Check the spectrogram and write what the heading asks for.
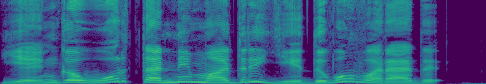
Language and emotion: Tamil, happy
